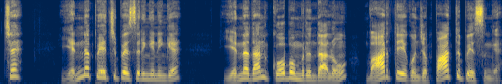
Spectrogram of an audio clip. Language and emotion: Tamil, angry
